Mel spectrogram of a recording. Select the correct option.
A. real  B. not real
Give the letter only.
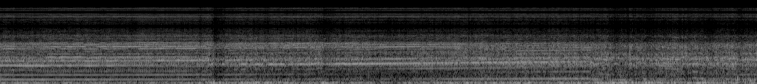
A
